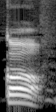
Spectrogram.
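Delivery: the sound क voiced alone as "kaw". Shown as a demonstration. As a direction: demonstrate क as one open, held sound. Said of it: "एक ध्वनि निकाल रहे हैं".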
